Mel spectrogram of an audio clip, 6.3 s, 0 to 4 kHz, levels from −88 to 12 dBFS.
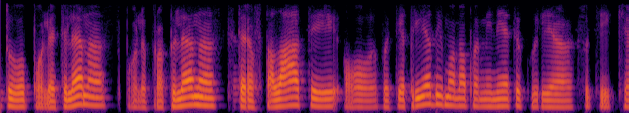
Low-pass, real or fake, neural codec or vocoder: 3.6 kHz; real; none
